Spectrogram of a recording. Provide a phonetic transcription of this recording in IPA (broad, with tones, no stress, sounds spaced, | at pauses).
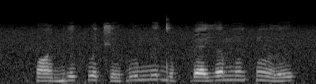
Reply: p ɔ̃˨ l b i˧ l kʷ ə˦˨ t͡ʃ ɨ˨ ɓ u˦ m ɨ˦ d u˨ p ɓ ɛ˧ j ə˦ m ũ˦ k͡p ũ˦˨ l ɨ˦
